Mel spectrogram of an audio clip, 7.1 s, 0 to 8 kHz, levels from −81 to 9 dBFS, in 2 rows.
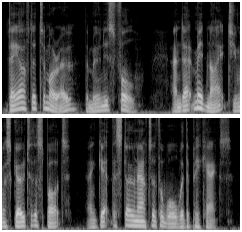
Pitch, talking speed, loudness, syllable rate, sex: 110 Hz, 245 wpm, -18 LUFS, 5.6 syllables/s, male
